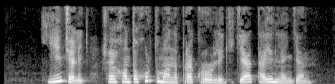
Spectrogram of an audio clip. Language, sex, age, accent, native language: Uzbek, female, 25-34, Navoiy, Uzbek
